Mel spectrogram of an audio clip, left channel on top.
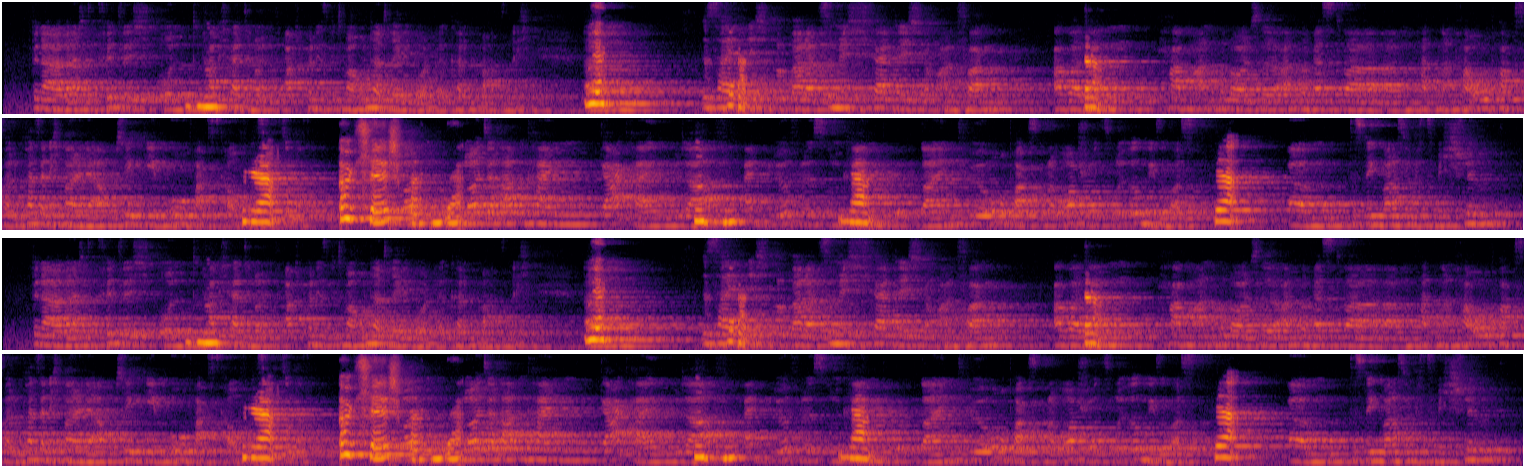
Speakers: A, on the left (about 50°); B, on the left (about 25°).
A: bin da relativ empfindlich und
B: Mhm.
A: dann habe ich halt den Leuten gefragt, können die das bitte mal runterdrehen? Die wollen, äh, können, machen sie nicht. Ähm,
B: Ja,
A: das heißt,
B: ja,
A: ich war da ziemlich fertig am Anfang, aber dann
B: ja.
A: haben andere Leute, andere Westler, ähm, hatten ein paar Oropax, weil du kannst ja nicht mal in der Apotheke gehen und Oropax kaufen.
B: Ja.
A: Es gibt sowas.
B: Okay,
A: Die
B: spannend.
A: Leute,
B: Ja.
A: die Leute haben keinen, gar keinen Bedarf,
B: Mhm.
A: kein Bedürfnis und
B: Ja,
A: kein Bewusstsein für Oropax oder Ohrschutz oder irgendwie sowas.
B: ja,
A: Ähm, deswegen war das für mich ziemlich schlimm.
